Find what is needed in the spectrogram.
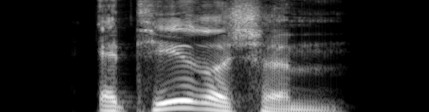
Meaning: strong dative masculine/neuter singular of ätherisch
- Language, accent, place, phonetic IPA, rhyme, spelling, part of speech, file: German, Germany, Berlin, [ɛˈteːʁɪʃm̩], -eːʁɪʃm̩, ätherischem, adjective, De-ätherischem.ogg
